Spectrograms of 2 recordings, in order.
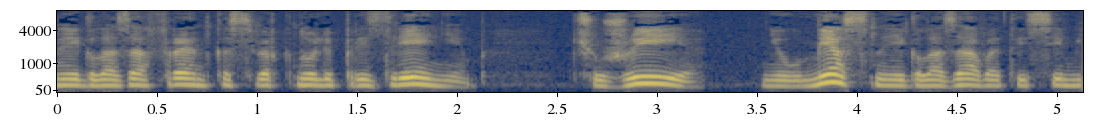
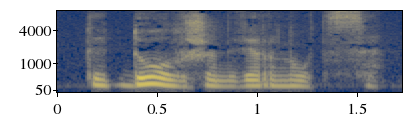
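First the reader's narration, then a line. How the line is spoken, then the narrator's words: Barely audible. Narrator (Russian): еле слышно выговорил Пэдди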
